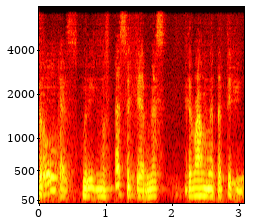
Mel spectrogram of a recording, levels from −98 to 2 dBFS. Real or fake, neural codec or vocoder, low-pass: fake; codec, 44.1 kHz, 0.9 kbps, DAC; 7.2 kHz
